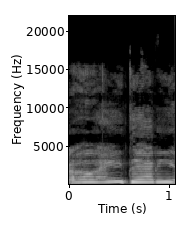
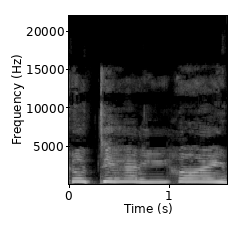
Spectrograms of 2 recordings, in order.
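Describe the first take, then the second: First: Put-on very high, louder girlish coo; sugary phone greeting. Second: Sugary phone greeting. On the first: Maila greeting Quaylon on the phone in a very high sugary coo. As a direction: squeal it sweetly like she's thrilled he called. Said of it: "she'd be like". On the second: Retold or imitated. Host mocking Maila's phone greeting to Quaylon in a very high coo. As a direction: gush it up high like a smitten girlfriend. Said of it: "you're like".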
